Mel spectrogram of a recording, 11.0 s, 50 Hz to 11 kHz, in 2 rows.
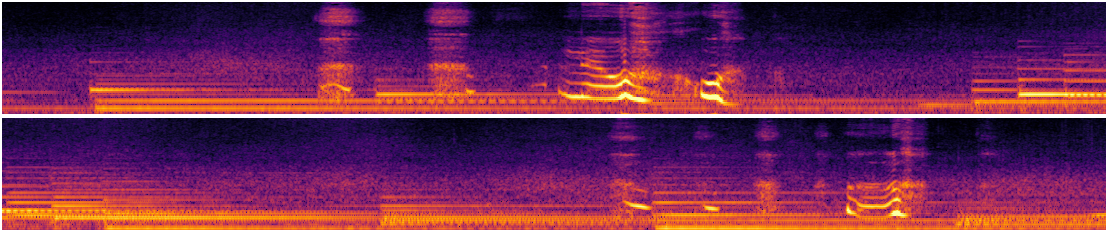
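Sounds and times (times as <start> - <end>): soft background music: 0.0 - 11.0
woman sobbing and whimpering: 1.6 - 4.0, 8.6 - 10.6.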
